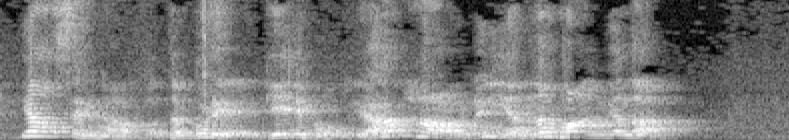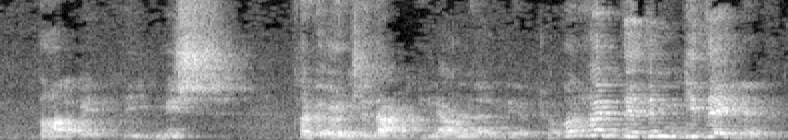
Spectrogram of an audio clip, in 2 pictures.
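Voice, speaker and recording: A woman with a slightly high voice that swings widely as she talks. She tells her story in a casual, teasing way and laughs often. She is heard from a distance in a very echoey room with a faint hum behind her. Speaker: guest telling her couple's story. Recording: roomy echo from a distance.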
